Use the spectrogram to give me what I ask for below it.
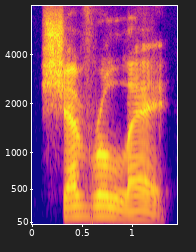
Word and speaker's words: Chevrolet: your mouth chevrolet chevrolet t is not pronounced okay chevrolet relay holding that a sound at the end don't release it too soon killed your mouth wide ay chevrolet after that disney disney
